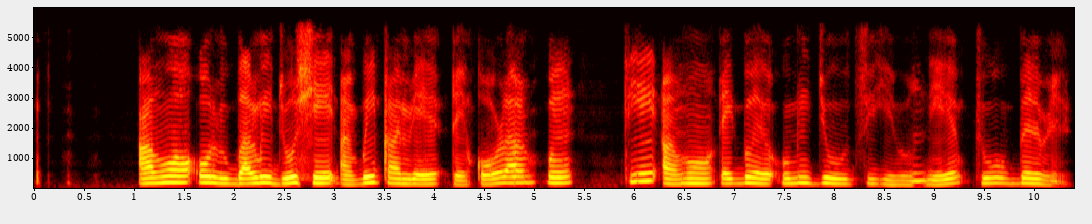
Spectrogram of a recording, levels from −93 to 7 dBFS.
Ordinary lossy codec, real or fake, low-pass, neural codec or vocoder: none; fake; 5.4 kHz; autoencoder, 44.1 kHz, a latent of 192 numbers a frame, MeloTTS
